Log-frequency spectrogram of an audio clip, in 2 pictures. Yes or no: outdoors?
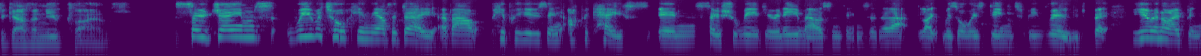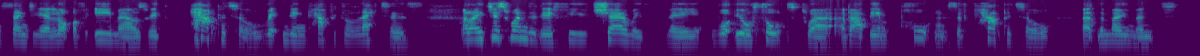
no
